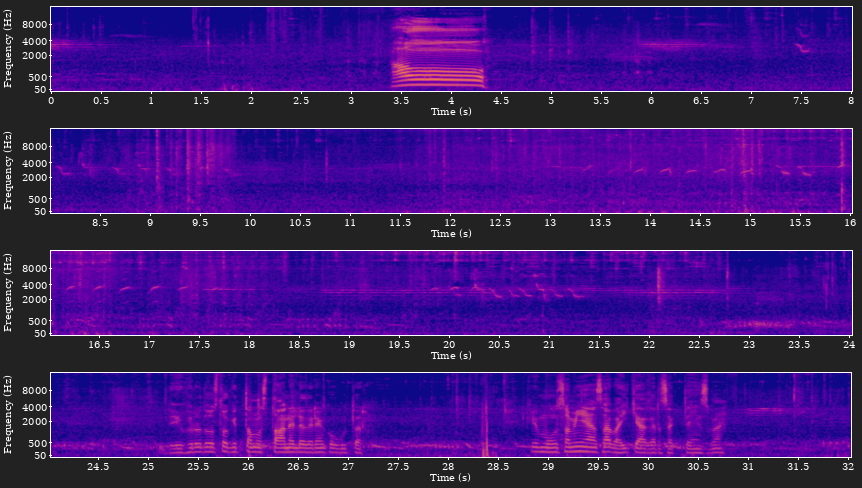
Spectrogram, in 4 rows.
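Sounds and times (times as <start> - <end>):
pigeon wings flapping: 8.9 - 9.9, 11.6 - 20.1
pigeons cooing: 11.6 - 32.0.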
